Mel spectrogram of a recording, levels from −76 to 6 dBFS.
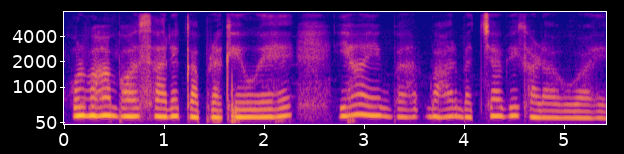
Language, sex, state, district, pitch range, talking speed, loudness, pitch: Hindi, female, Madhya Pradesh, Bhopal, 195-225 Hz, 185 wpm, -16 LUFS, 210 Hz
